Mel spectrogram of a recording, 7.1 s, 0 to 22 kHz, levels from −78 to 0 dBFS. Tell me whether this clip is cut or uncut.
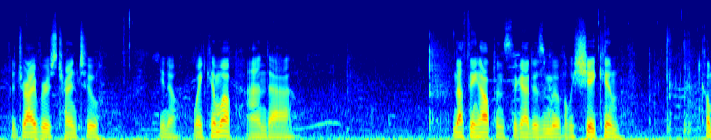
cut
